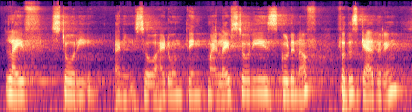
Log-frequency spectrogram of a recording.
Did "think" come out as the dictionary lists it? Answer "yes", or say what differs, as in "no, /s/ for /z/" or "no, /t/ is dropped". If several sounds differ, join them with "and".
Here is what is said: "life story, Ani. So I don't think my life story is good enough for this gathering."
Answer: no, /t/ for /θ/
